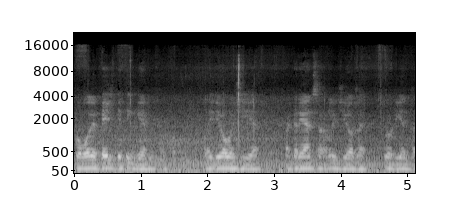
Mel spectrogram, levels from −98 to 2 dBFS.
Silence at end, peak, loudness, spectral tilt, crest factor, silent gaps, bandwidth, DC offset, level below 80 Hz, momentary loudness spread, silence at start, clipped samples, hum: 0 s; -10 dBFS; -27 LUFS; -7.5 dB/octave; 16 dB; none; 12 kHz; under 0.1%; -32 dBFS; 13 LU; 0 s; under 0.1%; none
